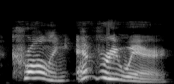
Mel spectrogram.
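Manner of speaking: very loud, high outburst; rattled exclamation. A narrator's reading. George adds to the moth report, loud and rattled. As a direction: add it in a loud, high burst.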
